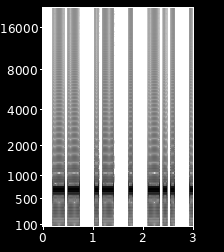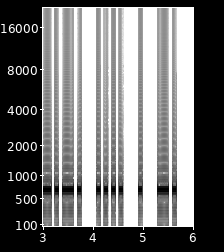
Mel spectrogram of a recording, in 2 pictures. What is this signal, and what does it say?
Morse code, heard as a keyed tone, about 16 wpm, 680 Hz. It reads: MAEDCHEN
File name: Morsekurs / Witze / Witz 23. August 2022 70 F80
